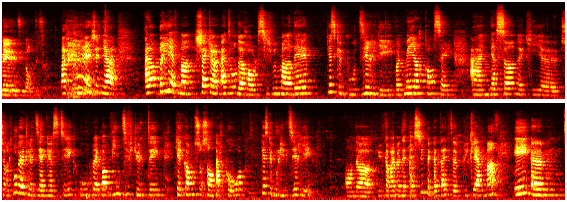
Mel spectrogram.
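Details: Adult woman speaking French; normal speech.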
